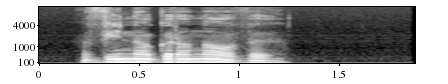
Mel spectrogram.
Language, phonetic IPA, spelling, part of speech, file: Polish, [ˌvʲĩnɔɡrɔ̃ˈnɔvɨ], winogronowy, adjective, Pl-winogronowy.ogg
